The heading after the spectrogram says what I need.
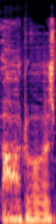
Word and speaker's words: Ardors: She'll like put a hand to her mouth and giggle at your mispronunciation. She says, "Oh, it's Lady Ardors, but it's very fine of you to offer me this."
